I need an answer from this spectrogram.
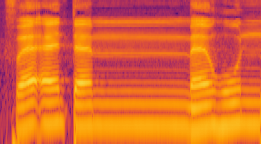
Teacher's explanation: Dia mesti dengungkan juga dua dua harakat. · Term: wajibul ghunnah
